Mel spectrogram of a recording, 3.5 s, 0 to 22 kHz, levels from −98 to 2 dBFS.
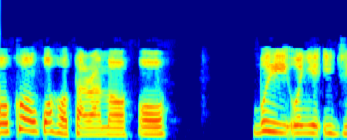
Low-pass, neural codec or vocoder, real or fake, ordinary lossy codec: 7.2 kHz; none; real; MP3, 32 kbps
